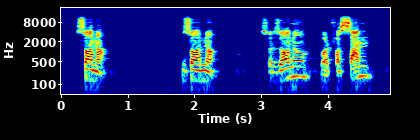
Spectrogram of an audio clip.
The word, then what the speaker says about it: Sonne: S, so sound, Sonne. But here in German, S is pronounced as Z, so Sonne, not Sonne. Sonne.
